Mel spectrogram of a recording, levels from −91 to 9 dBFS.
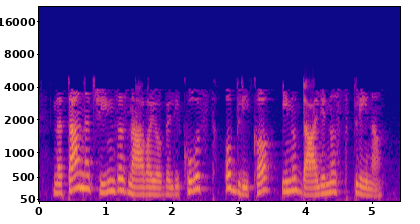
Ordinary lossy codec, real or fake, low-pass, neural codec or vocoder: AAC, 16 kbps; real; 19.8 kHz; none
